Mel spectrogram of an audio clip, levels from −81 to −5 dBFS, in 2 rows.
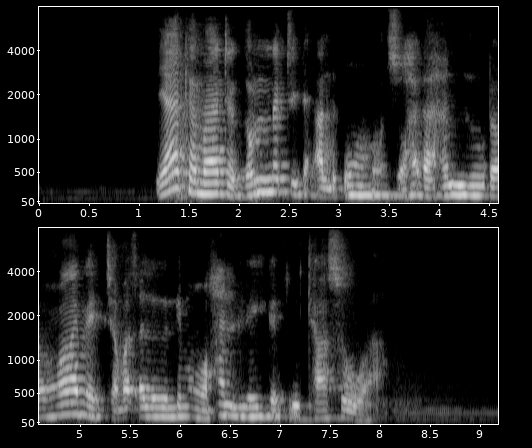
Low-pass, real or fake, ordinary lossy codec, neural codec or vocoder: none; fake; none; codec, 16 kHz, 1 kbps, X-Codec, HuBERT features, trained on balanced general audio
